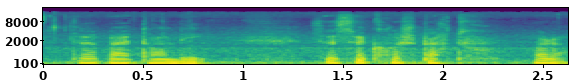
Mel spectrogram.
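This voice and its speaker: A woman talks in a somewhat breathy voice with a dark, mellow tone. Her intonation is lively. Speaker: scrapbooking crafter. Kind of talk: casual craft tutorial talk to camera. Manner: casual, hesitant.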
